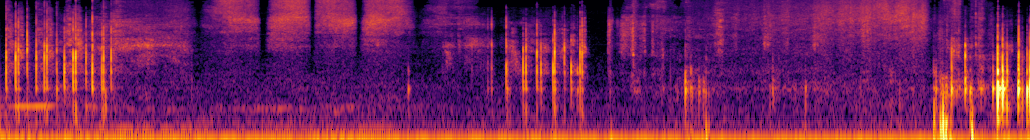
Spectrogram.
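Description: Long painted nails scratch and rub across the flat paper-covered cardboard cover of a navy floral hardcover notebook or planner with a sticker label. Quick, dry scratching ticks come in bursts over a quieter steady rubbing hiss, ending with a few sharper, louder clicks.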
